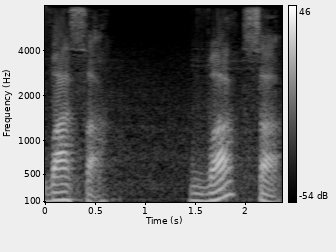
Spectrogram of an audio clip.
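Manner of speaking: "ভাসা" starting between ব and ভ; German W as V. Shown as a demonstration. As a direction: model "ভাসা" with a German V sound. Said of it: "আর ভ এর মাঝখানে". ("ভাসা" ব আর ভ-এর মাঝামাঝি উচ্চারণে)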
